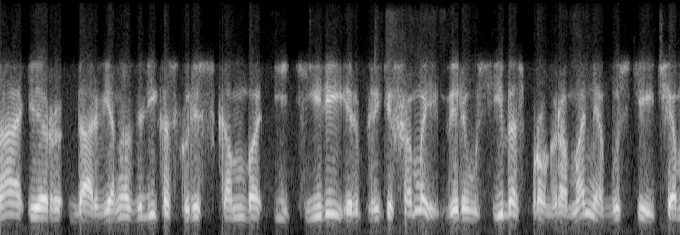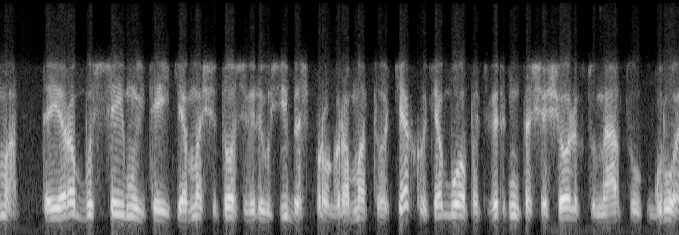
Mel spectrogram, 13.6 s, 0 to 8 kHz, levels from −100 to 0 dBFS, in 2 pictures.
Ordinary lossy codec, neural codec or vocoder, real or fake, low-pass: Opus, 16 kbps; none; real; 7.2 kHz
